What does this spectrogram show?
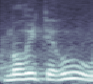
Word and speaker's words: Moriteru: Alors, Moriteru, prononcez bien. Moriteru Ueshiba.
